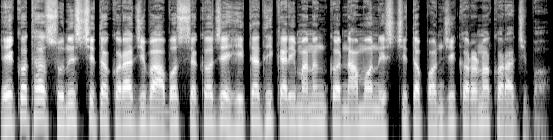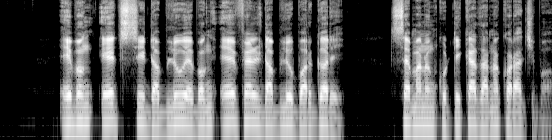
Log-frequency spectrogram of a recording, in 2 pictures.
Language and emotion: Odia, neutral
